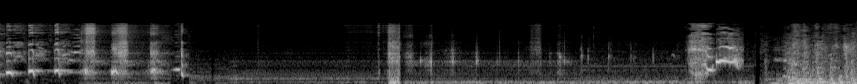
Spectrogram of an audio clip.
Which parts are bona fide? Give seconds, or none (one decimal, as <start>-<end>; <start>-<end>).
0.0-0.8; 1.7-2.3; 5.8-8.6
